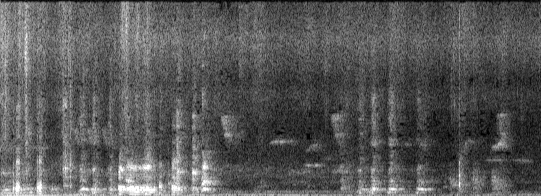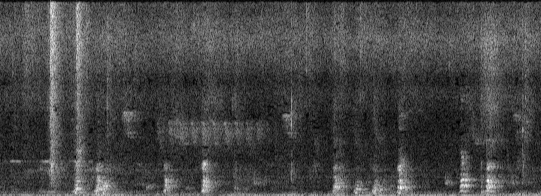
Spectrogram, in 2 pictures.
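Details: A Bangkok hen gives one short, harsh, rising-and-falling crow near the start, then soft clucks and clicks over a steady low hum.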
